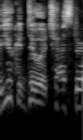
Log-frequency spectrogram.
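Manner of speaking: put-on German accent, lifted. Recounting standing atop a tall ledge, the speaker quotes Marcel in his German accent. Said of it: "in his German accent".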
